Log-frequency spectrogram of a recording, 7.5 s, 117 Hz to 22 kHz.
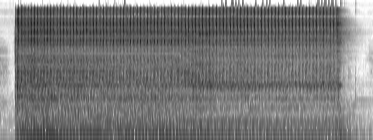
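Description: An Atlas RJ-6000 air/hydraulic bridge jack pumps with a rapid, machine-gun-like pneumatic chatter, loud and steady for several seconds, then stops abruptly.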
